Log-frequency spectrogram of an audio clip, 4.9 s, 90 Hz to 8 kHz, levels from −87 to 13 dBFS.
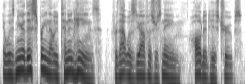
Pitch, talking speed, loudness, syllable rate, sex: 140 Hz, 205 wpm, -16 LUFS, 5.3 syllables/s, male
